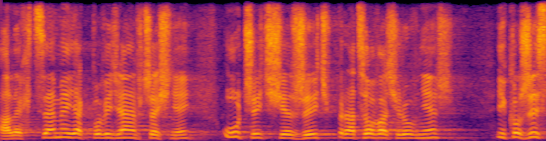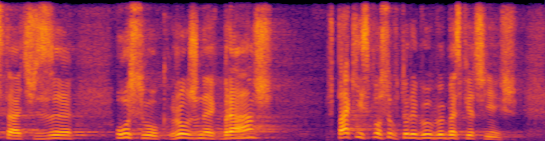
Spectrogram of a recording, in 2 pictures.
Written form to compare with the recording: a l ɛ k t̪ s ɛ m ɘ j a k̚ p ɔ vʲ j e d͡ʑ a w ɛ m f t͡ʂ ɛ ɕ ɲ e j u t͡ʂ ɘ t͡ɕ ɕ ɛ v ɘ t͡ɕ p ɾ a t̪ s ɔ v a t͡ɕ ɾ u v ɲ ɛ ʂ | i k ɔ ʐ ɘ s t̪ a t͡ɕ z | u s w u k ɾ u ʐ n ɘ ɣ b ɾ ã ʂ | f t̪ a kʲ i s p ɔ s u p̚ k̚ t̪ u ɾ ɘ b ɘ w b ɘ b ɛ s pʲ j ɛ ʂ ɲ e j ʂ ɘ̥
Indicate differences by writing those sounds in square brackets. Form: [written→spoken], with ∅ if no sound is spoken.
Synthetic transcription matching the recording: a l ɛ [k→x] t̪ s ɛ m ɘ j a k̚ p ɔ vʲ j e d͡ʑ a w ɛ m f t͡ʂ ɛ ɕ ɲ e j u t͡ʂ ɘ t͡ɕ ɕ ɛ [v→ʐ] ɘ t͡ɕ p ɾ a t̪ s ɔ v a t͡ɕ ɾ u v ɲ ɛ ʂ | i k ɔ ʐ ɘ s t̪ a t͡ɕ z | u s w u k ɾ u ʐ n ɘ ɣ b ɾ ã ʂ | f t̪ a kʲ i s p ɔ s u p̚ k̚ t̪ u ɾ ɘ b ɘ w b ɘ b ɛ s pʲ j ɛ [ʂ→t͡ʂ] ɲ e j ʂ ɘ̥

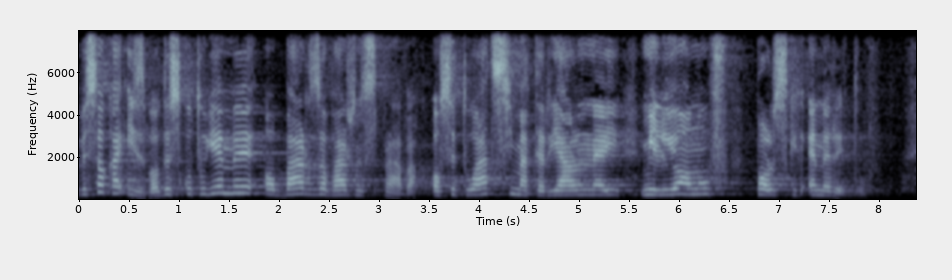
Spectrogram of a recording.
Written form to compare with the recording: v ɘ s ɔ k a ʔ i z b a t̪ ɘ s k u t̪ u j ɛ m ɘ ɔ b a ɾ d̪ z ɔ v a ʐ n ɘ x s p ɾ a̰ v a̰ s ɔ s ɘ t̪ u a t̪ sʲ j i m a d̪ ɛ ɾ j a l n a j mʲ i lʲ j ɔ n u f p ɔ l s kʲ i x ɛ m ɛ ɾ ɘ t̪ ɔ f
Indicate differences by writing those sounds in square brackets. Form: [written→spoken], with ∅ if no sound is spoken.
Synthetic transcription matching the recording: v ɘ s ɔ k a ʔ i z b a [t̪→d̪] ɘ s k u t̪ u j ɛ m ɘ ɔ b a ɾ d̪ z ɔ v a ʐ n ɘ x s p ɾ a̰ v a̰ [s→x] ɔ s ɘ t̪ u a t̪ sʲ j i m a [d̪→t̪] ɛ ɾ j a l n [a→ɛ] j mʲ i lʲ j ɔ n u f p ɔ l s kʲ i x ɛ m ɛ ɾ ɘ t̪ [ɔ→u] f

